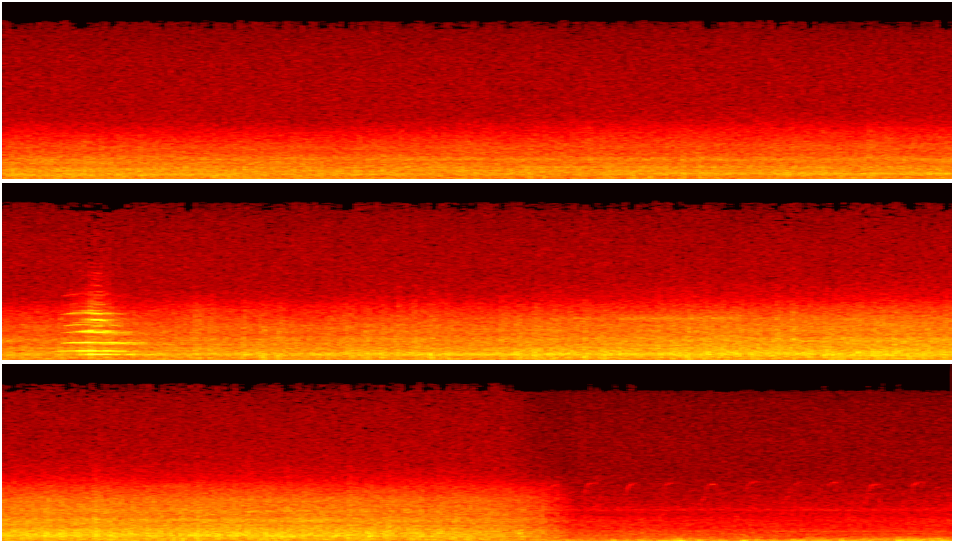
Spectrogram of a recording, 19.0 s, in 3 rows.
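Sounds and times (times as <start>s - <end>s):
train wheels rumbling on rail: 0.0s - 19.0s
wheels clickety-clack: 7.2s - 16.2s.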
